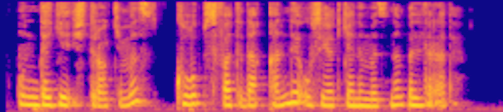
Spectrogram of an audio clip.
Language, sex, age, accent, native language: Uzbek, female, 18-24, Toshkent shahri, Uzbek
